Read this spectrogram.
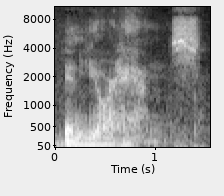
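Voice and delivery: whispered, slow and soft; hushed whisper. Real, not acted. Preacher whispers to the congregation, hushed and slow. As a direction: drop to a whisper on the key line. Preacher drops to make point.

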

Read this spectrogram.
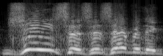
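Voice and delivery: loud, high, fast preaching call; fired-up proclamation; preaching shout. Real, not acted. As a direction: belt it out to the church. Preacher leads congregation call.

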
